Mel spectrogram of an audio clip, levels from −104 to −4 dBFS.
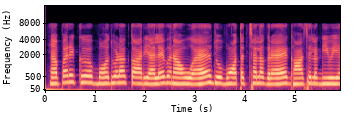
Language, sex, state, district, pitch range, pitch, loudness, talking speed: Hindi, female, Rajasthan, Churu, 225-245 Hz, 235 Hz, -16 LUFS, 195 wpm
